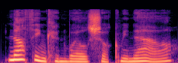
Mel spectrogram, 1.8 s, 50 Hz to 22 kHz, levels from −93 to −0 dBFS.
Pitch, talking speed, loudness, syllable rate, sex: 190 Hz, 200 wpm, -18 LUFS, 4.3 syllables/s, female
